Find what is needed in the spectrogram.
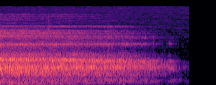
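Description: A woman's long, slow sigh out through the mouth, a steady breathy exhale that fades away and stops shortly before the end.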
